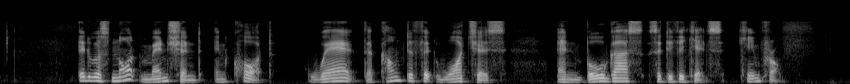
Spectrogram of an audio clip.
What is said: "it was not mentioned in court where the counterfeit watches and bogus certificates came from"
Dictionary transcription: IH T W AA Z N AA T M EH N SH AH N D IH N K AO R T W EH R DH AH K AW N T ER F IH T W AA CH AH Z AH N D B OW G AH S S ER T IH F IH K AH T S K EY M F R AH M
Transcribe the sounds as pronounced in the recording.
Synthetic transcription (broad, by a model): IH T W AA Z N AA T M EH N SH AH N D IH N K AO T W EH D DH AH K AW N T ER F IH T W AA CH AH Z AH N B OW G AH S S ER T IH F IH K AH T S K EY M F R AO M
